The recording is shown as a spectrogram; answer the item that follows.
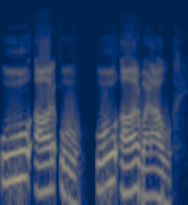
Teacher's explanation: ये दोनों कहाँ से उच्चारित किए जाते हैं, ओष्ठ से, ओष्ठ से, ओष्ठ से।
